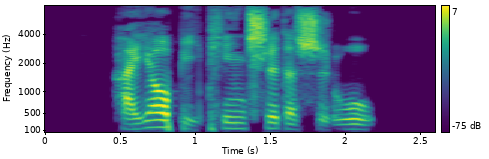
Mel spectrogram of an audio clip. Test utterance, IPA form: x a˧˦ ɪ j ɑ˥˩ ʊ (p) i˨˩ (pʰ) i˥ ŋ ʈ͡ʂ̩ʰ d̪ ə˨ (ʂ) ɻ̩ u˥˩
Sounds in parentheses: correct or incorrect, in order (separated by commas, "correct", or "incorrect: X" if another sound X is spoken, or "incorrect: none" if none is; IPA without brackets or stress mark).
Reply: correct, correct, correct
